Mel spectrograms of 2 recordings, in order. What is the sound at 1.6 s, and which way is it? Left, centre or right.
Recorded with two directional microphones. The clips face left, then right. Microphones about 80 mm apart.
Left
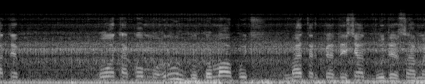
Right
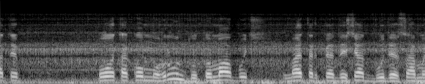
Speech, right.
